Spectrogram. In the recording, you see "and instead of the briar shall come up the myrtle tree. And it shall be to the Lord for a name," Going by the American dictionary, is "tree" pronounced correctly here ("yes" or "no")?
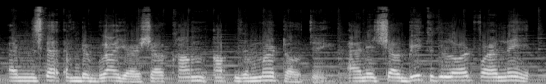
no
